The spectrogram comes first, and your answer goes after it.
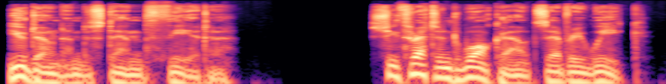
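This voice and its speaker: Male narrator playing haughty leading man with a temper, sneering delivery, very low pitch, audiobook detective fiction. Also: very animated, normal speed, darkish tone, husky, no room sound, studio quality, full character voice. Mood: scornful. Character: vain, sneering male stage actor with a temper.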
